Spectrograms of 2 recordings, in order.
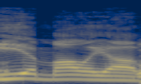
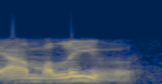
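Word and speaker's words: Iamaleava: Iamaliava. – But, okay, yeah. If you actually look at it, it say I'm a lever.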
